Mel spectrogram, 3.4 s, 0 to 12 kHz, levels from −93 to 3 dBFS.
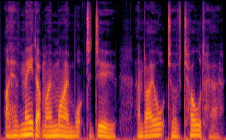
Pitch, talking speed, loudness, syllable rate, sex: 110 Hz, 285 wpm, -20 LUFS, 5.4 syllables/s, male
